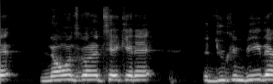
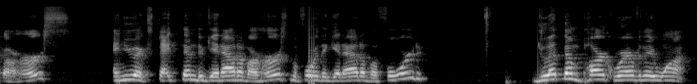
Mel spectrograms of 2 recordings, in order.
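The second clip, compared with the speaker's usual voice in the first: usual speaking voice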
